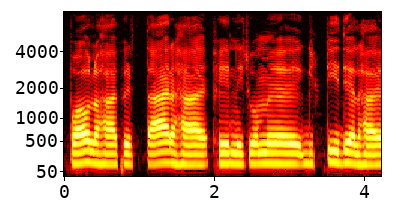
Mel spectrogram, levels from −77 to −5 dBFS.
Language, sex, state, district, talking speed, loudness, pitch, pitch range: Hindi, male, Bihar, Jamui, 170 wpm, -16 LUFS, 150 Hz, 145-155 Hz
